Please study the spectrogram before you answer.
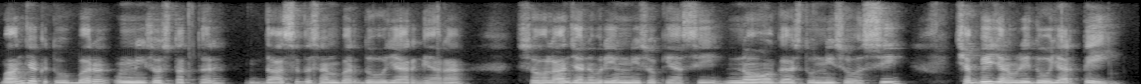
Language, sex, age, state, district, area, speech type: Punjabi, male, 45-60, Punjab, Tarn Taran, urban, spontaneous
